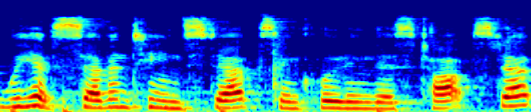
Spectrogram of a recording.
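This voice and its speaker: With music in the background, a woman in an American accent talks at a high pitch and a fairly slow pace, using ordinary pitch variation. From Florida, USA. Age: 50s. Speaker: DIY home video creator. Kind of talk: casual DIY tutorial talk to camera.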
